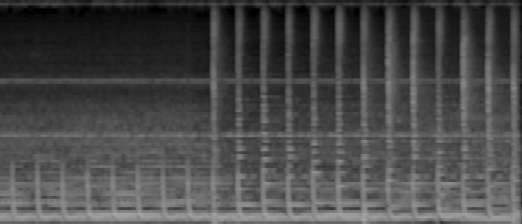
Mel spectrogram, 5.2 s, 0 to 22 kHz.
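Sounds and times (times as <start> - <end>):
fast drone: 0.1 - 5.2.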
